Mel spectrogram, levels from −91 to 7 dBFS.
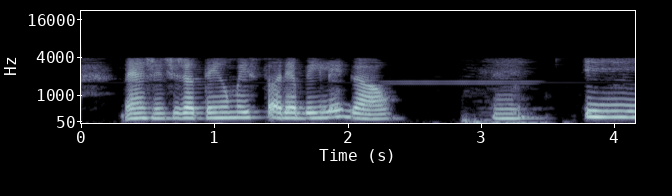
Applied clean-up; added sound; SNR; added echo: classical method Wiener filter.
